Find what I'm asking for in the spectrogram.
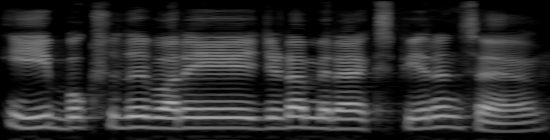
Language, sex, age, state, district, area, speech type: Punjabi, male, 30-45, Punjab, Mohali, rural, spontaneous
